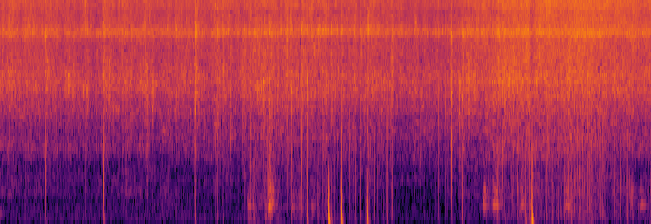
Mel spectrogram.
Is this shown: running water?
no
